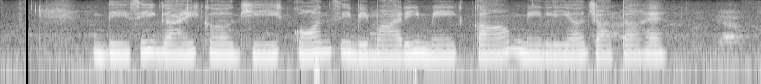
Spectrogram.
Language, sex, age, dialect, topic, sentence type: Hindi, male, 18-24, Marwari Dhudhari, agriculture, question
